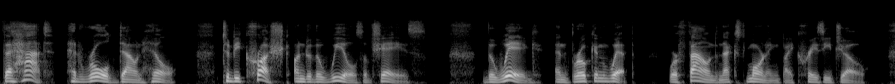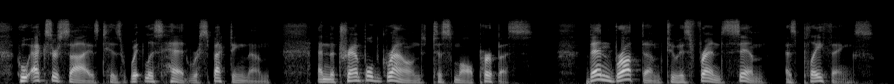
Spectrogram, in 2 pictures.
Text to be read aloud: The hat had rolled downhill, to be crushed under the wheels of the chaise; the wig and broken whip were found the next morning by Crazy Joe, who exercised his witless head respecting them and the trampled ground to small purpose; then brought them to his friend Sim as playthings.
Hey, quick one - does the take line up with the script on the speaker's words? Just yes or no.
no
